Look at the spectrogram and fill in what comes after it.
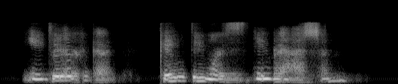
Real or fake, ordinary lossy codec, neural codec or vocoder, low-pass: fake; AAC, 32 kbps; codec, 16 kHz, 0.5 kbps, FreqCodec, smaller model; 7.2 kHz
